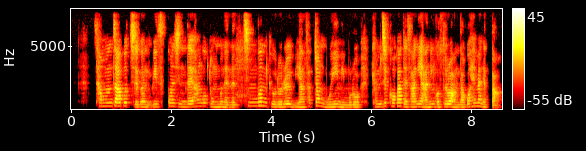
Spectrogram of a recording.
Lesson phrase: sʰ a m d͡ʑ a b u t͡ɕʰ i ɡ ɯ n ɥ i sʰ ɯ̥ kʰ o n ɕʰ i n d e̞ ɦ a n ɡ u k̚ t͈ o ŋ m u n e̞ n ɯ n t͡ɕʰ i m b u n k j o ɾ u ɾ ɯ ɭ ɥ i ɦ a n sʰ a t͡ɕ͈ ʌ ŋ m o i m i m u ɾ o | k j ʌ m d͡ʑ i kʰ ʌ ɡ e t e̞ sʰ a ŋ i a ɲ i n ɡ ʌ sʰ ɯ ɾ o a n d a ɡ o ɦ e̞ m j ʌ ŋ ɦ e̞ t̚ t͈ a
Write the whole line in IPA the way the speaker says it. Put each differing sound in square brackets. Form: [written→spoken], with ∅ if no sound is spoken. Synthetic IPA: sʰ a m d͡ʑ a b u t͡ɕʰ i ɡ ɯ n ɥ i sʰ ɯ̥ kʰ o n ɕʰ i n d e̞ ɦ a n ɡ u k̚ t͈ o ŋ m u n e̞ n ɯ n t͡ɕʰ i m b u n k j o ɾ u ɾ ɯ ɭ ɥ i ɦ a n sʰ a t͡ɕ͈ ʌ ŋ m o i m i m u ɾ o | k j ʌ m d͡ʑ i kʰ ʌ ɡ [e→a] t e̞ sʰ a ŋ i a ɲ i n ɡ ʌ sʰ ɯ ɾ o a n d a ɡ o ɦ e̞ m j ʌ ŋ ɦ e̞ t̚ t͈ a

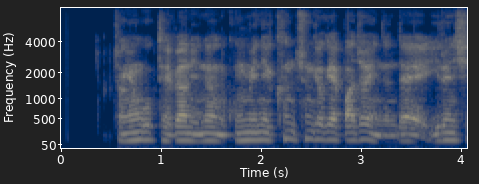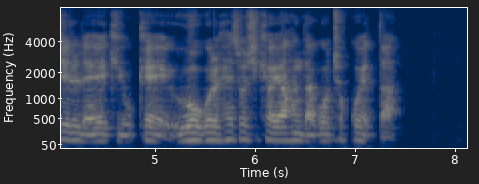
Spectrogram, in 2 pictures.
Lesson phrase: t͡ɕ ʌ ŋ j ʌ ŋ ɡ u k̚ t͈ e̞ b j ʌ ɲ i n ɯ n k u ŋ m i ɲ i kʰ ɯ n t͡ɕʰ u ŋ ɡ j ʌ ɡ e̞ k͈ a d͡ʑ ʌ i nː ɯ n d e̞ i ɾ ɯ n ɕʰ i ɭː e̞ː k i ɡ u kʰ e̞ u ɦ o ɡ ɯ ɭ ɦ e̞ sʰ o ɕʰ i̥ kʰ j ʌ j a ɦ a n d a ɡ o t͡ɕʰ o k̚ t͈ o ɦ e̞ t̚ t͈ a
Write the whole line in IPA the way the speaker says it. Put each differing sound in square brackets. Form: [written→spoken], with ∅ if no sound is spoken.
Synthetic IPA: t͡ɕ ʌ ŋ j ʌ ŋ ɡ u k̚ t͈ e̞ b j ʌ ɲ i n ɯ n k u ŋ m i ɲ i kʰ ɯ n t͡ɕʰ u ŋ ɡ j ʌ ɡ e̞ [k͈→p͈] a d͡ʑ ʌ i nː ɯ n d e̞ i ɾ ɯ n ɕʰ i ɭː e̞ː k i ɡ u kʰ e̞ [u→ɯ] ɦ o ɡ ɯ ɭ ɦ e̞ sʰ o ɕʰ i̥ kʰ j ʌ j a ɦ a n d a ɡ o t͡ɕʰ o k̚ [t͈→k͈] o ɦ e̞ t̚ t͈ a

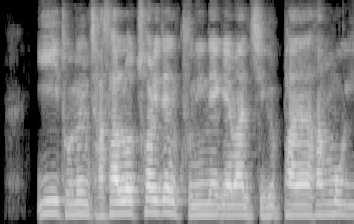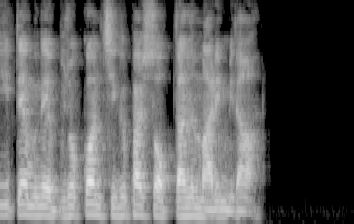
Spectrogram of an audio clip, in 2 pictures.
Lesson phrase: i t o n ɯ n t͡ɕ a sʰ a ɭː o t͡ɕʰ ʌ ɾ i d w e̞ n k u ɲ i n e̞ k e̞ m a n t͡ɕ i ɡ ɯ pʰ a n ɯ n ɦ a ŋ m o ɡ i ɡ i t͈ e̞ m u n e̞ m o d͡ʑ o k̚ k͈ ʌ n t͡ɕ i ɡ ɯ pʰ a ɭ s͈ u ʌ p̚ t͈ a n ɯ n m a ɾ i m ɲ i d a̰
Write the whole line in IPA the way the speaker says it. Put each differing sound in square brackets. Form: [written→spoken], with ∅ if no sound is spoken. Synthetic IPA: i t o n ɯ n t͡ɕ a sʰ a ɭː o t͡ɕʰ ʌ ɾ i d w e̞ n k u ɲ i n e̞ [k→ɡ] e̞ m a n t͡ɕ i ɡ ɯ pʰ a n ɯ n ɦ a ŋ m o ɡ i ɡ i t͈ e̞ m u n e̞ m [o→u] d͡ʑ o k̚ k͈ ʌ n t͡ɕ i ɡ ɯ pʰ a ɭ s͈ u ʌ p̚ t͈ a n ɯ n m a ɾ i m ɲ i d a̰

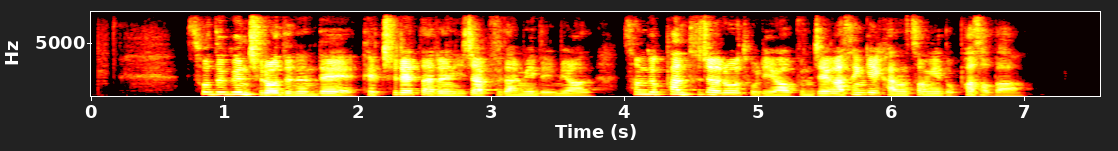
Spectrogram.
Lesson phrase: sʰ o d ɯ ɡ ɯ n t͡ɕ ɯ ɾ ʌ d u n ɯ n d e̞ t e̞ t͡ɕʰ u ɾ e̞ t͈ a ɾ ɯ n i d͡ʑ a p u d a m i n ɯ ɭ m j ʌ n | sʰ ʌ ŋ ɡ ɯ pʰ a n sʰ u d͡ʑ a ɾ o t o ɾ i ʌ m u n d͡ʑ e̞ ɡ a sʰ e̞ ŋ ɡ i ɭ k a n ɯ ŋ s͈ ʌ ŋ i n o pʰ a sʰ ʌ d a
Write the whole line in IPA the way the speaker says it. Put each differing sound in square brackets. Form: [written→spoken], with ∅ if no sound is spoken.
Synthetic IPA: sʰ o d ɯ ɡ ɯ n t͡ɕ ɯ ɾ ʌ d [u→ɯ] n ɯ n d e̞ t e̞ t͡ɕʰ u ɾ e̞ t͈ a ɾ ɯ n i d͡ʑ a p u d a m i n ɯ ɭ m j ʌ n | sʰ ʌ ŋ ɡ ɯ pʰ a n [sʰ→tʰ] u d͡ʑ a ɾ o t o ɾ i ʌ m u n d͡ʑ e̞ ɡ a sʰ e̞ ŋ ɡ i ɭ k a n ɯ ŋ s͈ ʌ ŋ i n o pʰ a sʰ ʌ d a

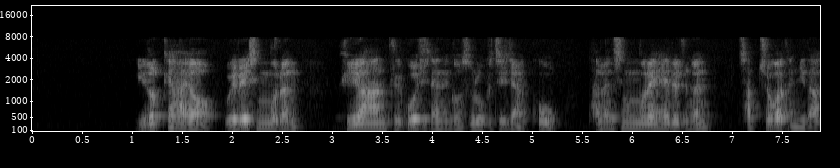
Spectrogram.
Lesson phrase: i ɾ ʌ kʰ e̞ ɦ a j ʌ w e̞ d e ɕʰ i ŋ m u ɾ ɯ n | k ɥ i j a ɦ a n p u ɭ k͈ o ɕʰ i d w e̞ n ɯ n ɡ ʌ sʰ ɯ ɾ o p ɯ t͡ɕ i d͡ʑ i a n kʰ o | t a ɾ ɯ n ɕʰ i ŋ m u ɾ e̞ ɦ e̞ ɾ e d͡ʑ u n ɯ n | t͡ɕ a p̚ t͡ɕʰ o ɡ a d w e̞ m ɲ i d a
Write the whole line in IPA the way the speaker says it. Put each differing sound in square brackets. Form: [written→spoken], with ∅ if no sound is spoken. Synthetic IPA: i ɾ ʌ kʰ e̞ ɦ a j ʌ w e̞ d e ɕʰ i ŋ m u ɾ ɯ n | k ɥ i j a ɦ a n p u ɭ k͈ o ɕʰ i d w e̞ n ɯ n ɡ ʌ sʰ ɯ ɾ o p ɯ [t͡ɕ→t͡ɕʰ] i d͡ʑ i a n kʰ o | t a ɾ ɯ n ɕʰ i ŋ m u ɾ e̞ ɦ e̞ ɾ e d͡ʑ u n ɯ n | t͡ɕ a p̚ t͡ɕʰ o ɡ a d w e̞ m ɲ i d a

